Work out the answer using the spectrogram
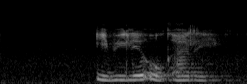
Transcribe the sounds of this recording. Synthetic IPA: ɪbileʔʊkʼarɪ

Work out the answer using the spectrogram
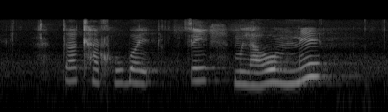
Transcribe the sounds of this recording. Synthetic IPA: tʼat͡ɬʰat͡ɬʰʊbɔ | t͡sʼemʊlaom̩ːmɪ

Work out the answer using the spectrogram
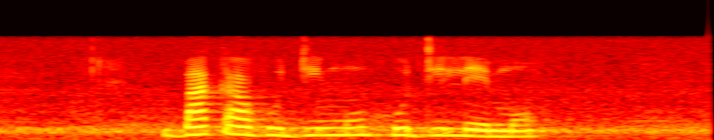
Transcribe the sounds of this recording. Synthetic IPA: bakʼaɦʊdimʊhʊdilɪːmɔ

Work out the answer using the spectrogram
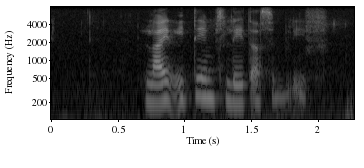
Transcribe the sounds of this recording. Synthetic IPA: lɐjnitɛmslɛtɐsəblḭf

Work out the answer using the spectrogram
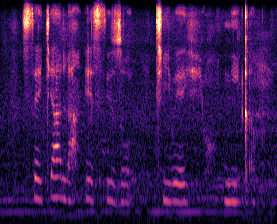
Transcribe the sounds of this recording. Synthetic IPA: sɛcʼala | esizo | t͡ʃʼiwɛjɔ | niːkʼa

